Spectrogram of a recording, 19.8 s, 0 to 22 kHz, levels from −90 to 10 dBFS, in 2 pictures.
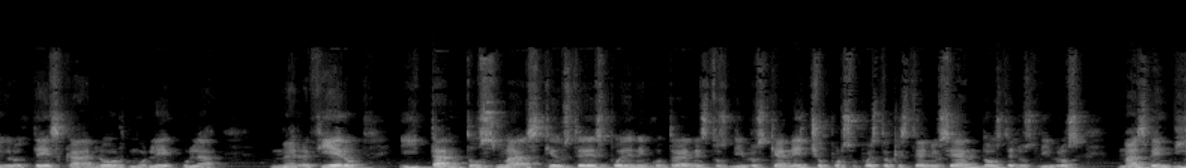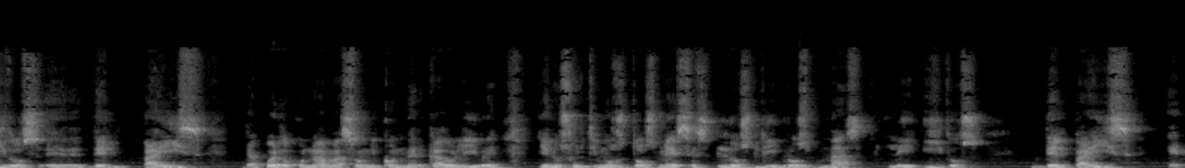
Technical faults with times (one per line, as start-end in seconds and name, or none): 0.00-19.76 noise suppressor applied to music or sounds
1.78-2.27 sound cut by the noise suppressor
3.11-3.36 sound cut by the noise suppressor
8.98-9.34 sound cut by the noise suppressor
10.94-11.09 sound cut by the noise suppressor
11.68-11.94 sound cut by the noise suppressor
17.07-17.31 sound cut by the noise suppressor
18.07-18.61 sound cut by the noise suppressor
19.39-19.62 sound cut by the noise suppressor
